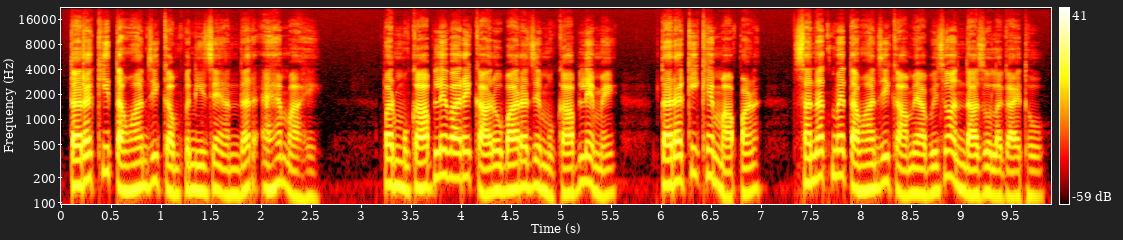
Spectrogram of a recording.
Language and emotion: Sindhi, neutral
